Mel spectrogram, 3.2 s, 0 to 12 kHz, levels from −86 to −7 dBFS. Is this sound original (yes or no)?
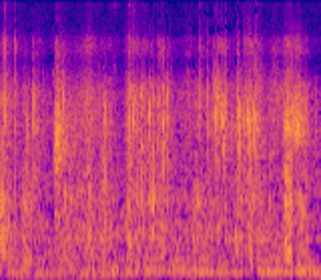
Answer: yes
